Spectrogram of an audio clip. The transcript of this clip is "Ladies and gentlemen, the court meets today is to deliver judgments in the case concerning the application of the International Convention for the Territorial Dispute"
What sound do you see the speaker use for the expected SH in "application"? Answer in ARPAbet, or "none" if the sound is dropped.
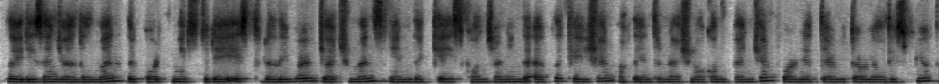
SH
